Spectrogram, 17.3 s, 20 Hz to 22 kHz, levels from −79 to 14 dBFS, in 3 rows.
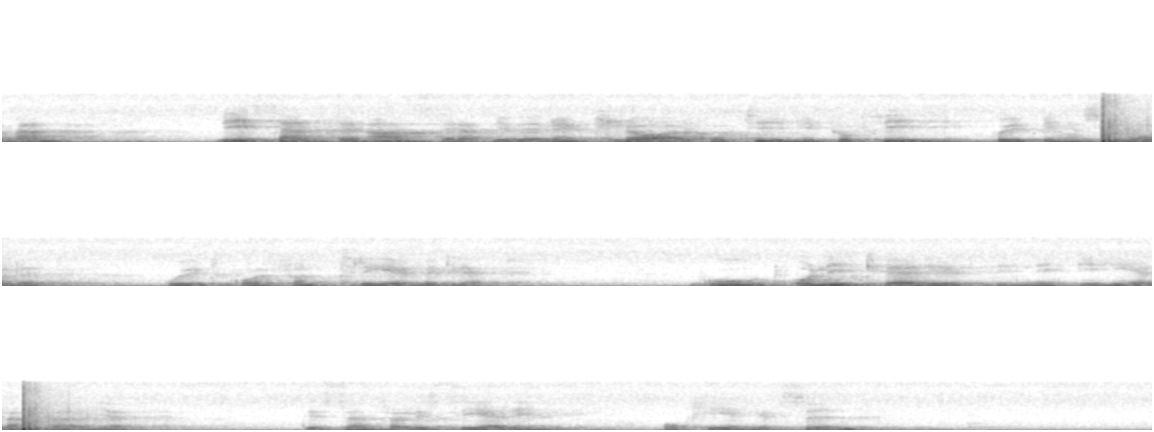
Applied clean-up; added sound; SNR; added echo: none; Fireworks; 1 dB; reverberation time 2.2 s.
